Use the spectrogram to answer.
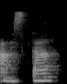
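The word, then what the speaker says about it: hasta: fine huh and then we also not pronounce this h just like when you say hola you're not pronouncing the h right please we got we got gracas these are pretty standard Um, you're welcome.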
